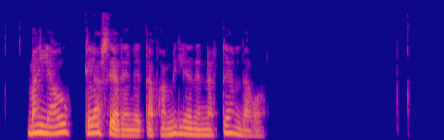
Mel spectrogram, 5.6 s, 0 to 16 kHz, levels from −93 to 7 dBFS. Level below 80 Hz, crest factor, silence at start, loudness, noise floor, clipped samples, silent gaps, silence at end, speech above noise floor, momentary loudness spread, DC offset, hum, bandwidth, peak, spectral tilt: -72 dBFS; 20 dB; 0.35 s; -23 LUFS; under -90 dBFS; under 0.1%; none; 2.25 s; over 68 dB; 10 LU; under 0.1%; none; 10.5 kHz; -6 dBFS; -8 dB/octave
